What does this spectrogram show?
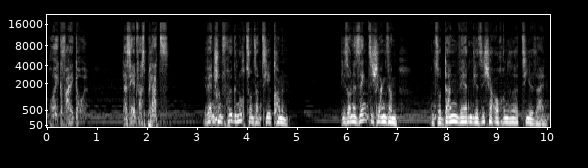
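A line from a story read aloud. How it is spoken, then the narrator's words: Whisper. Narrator (German): Schlachtgol flüsterte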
